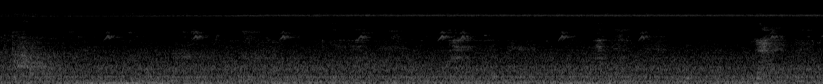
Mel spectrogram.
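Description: Birds chirping in short, scattered calls over a steady high-pitched whine and faint background hum.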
